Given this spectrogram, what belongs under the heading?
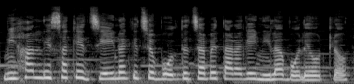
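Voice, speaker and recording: A woman reads a romantic story as its narrator. Her voice is on the high side, and she delivers scripted prose. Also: moderate pace, darkish tone, faint music behind.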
